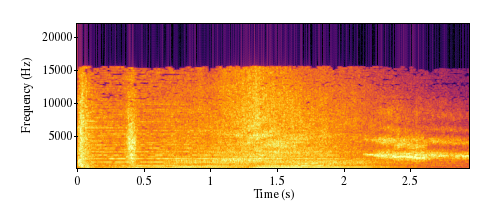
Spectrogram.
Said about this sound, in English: As soon as we got outside the gates, a car screeched to a stop in front of us.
